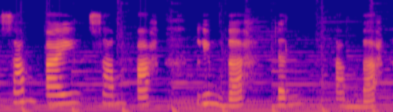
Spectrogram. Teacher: Struktur bunyi M, P, atau M, B di dalam kata sampai, sampah, limbah, dan tambah sama-sama berfitur bilabial.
